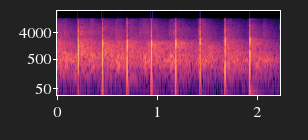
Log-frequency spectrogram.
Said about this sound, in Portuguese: E uma salva de palmas para vocês mesmo, né? Estão presentes aí.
